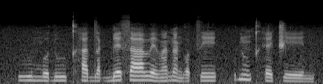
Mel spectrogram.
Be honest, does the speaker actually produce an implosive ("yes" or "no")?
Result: yes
